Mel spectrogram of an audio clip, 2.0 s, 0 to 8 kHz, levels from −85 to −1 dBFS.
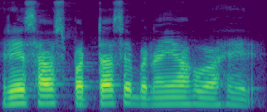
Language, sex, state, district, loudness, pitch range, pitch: Hindi, male, Arunachal Pradesh, Lower Dibang Valley, -19 LUFS, 140-155 Hz, 140 Hz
